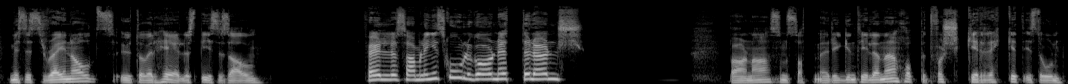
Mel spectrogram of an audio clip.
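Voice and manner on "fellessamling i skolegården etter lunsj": very high, piercing monotone call; shrill announcement. A narrator's reading. Deputy head calls to the whole dining hall, shrill. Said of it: "lød den skingrende stemmen til inspektør to".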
